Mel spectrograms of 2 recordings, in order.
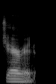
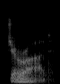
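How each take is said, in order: First: The name is said in the British way. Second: The name is said in the American way. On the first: "I understand it's it's Jared over there" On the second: "In, in the U S, that name, Gerrard, is Gerard"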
